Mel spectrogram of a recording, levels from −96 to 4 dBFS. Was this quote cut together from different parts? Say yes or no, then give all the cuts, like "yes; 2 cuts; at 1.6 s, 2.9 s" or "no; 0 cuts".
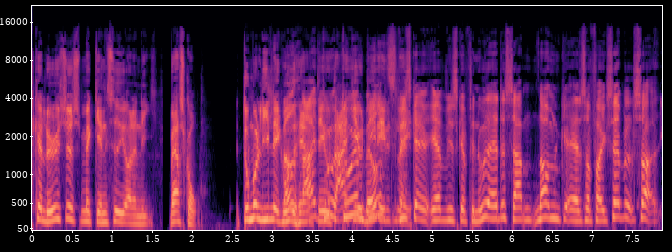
yes; 1 cut; at 1.6 s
